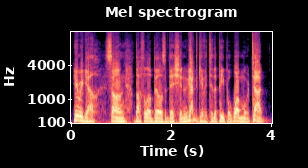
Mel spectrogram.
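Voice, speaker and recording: A man co-hosting a sports radio show, joking and bantering quickly and laughing often. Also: mid-range voice, a little hiss or hum. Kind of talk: playful sports show banter, rhyming song.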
